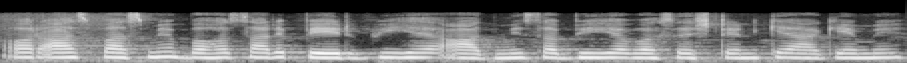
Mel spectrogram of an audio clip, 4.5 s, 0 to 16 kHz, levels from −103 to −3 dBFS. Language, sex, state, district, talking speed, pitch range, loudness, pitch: Hindi, female, Bihar, West Champaran, 235 wpm, 230-245 Hz, -15 LUFS, 235 Hz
